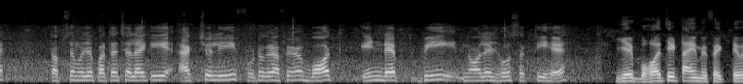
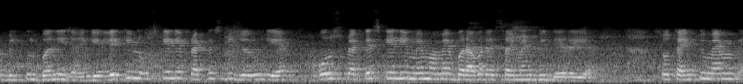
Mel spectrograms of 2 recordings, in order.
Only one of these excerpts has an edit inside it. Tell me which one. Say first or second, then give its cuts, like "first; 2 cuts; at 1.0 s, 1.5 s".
first; 1 cut; at 6.0 s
